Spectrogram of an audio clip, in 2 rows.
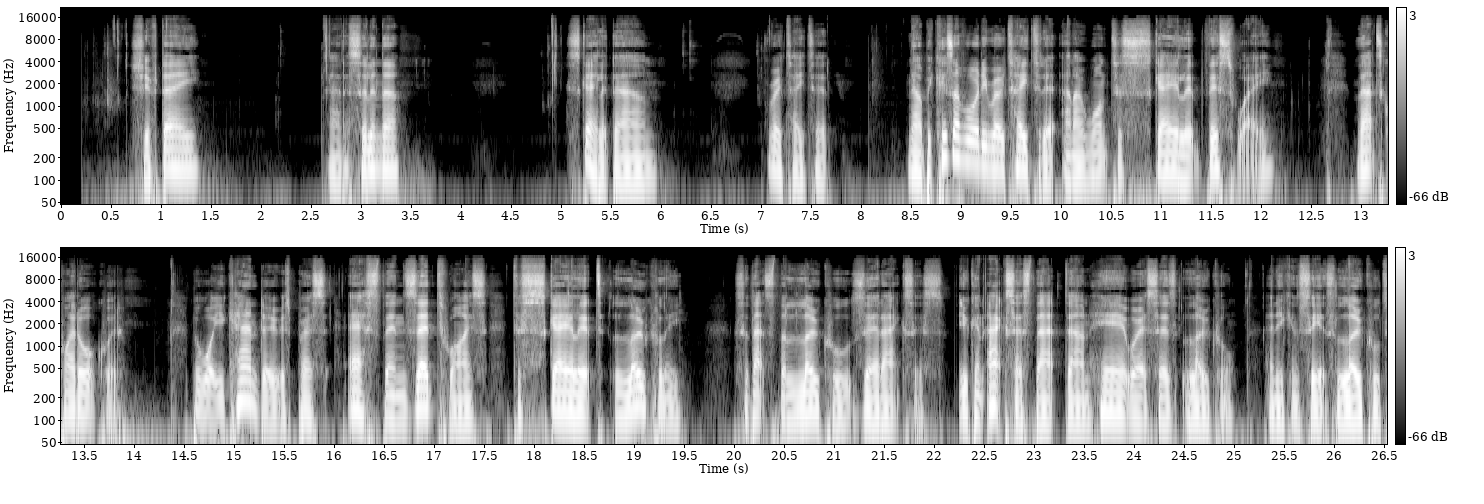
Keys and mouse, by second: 0.2 shift+a, 4.6 s, 6.8 r, 15.9 s, 22.9-26.5 drag.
